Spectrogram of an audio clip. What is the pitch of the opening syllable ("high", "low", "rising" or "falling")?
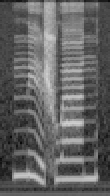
falling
